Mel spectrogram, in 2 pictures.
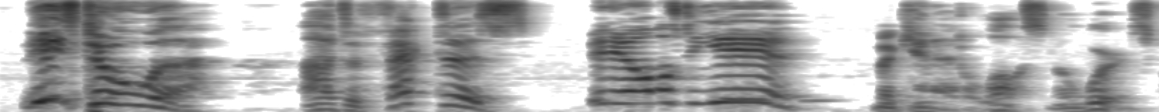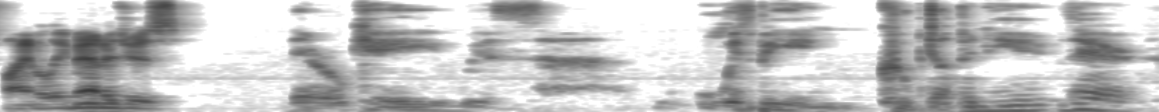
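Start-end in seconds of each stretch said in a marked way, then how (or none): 0.1-4.0 high, loud brash military man; gruff officer voice. Acted. Woodhurst voiced in script. 7.3-11.5 much softer and lower, at a loss; stunned mumble. Acted. McKenna voiced, stunned and quiet.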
